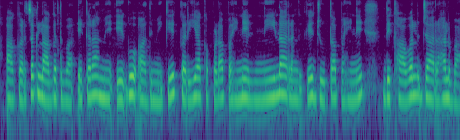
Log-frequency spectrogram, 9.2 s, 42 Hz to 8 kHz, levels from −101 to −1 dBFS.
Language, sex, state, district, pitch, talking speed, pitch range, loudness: Bhojpuri, female, Bihar, Gopalganj, 205 Hz, 130 wpm, 190-215 Hz, -35 LUFS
